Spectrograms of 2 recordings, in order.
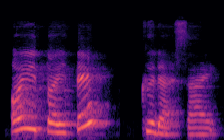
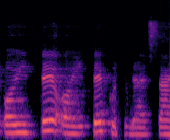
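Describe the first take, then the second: First: The repeated verb is contracted into one shorter word. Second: The repeated verb is said in full, uncontracted. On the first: This is the casual spoken form. "dalam percakapan biasanya teokemas seringkali diucapkan menjadi tokimas" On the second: This is the original full form. "berasal dari oite oite kudasai"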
